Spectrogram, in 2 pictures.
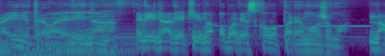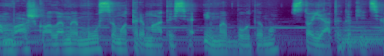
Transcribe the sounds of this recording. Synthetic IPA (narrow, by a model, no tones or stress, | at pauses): kɾɐjinʲit̪ɾɪʋɑjɛʋʲijna | ʋʲijnɑʋjɐkʲijmɪʔɔbɔʋʲjɐskɔʋɔpeɾemɔʒemɔ | nɑmʋɑʃkɔɐlˠɛmɪmusɪmɔt̪ɾɪmɑt̪ɪsʲɐimɪbud̪emɔst̪ɔja̰t̪ɪd̪ɔkʲinʲt͡sʲa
